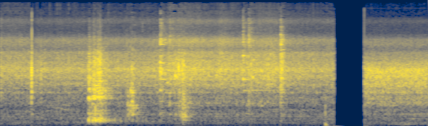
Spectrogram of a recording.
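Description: Cut water lily stems hit hot mustard oil tempered with bay leaf, dried chilli and radhuni, a loud steady sizzle with a few stirring scrapes and bursts of spatter, then a brief silent gap.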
